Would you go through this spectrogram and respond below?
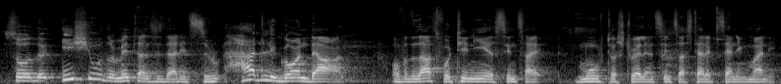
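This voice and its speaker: A man from South Sudan pitches his startup to a live audience. His voice is mellow and a bit dark. He speaks earnestly and lifts his pitch on rhetorical questions. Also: a little fast. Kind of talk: conference pitch talk. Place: event room in front of an audience.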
